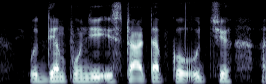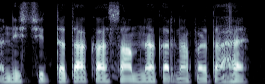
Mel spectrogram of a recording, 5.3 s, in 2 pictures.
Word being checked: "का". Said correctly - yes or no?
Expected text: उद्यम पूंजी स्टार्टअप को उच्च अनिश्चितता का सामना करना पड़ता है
yes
